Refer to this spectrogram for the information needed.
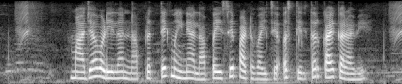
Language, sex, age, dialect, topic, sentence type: Marathi, female, 18-24, Standard Marathi, banking, question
